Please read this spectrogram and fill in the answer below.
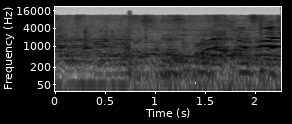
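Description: Several voices calling and chattering at once around a football pitch during play, growing louder about halfway through.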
